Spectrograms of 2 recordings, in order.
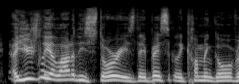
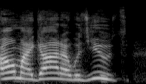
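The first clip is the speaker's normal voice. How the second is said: mocking, high, drawn-out whining voice; 5 semitones higher than usual. Mocking donors who regret losing: mocking imitation of a donor. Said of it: "you're like".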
